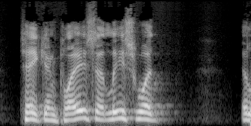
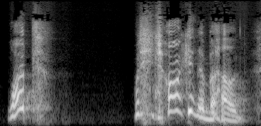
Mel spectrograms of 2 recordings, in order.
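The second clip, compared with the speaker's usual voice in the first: high-pitched mock disbelief; imitating stunned relatives; a hammed-up startled what; shocked; 7 semitones higher than usual. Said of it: "Everybody's shocked about this".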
